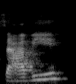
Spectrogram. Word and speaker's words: SAVI: You guys may all know about this, but they're a startup called Savvy. I think it's spelled SAVI, but if you search Savvy student loan debt, you can find this.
